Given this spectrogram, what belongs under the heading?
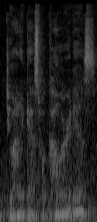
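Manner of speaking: quick conspiratorial whisper; hurried sly whisper; fast whisper. Acted. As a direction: rush it out under your breath.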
